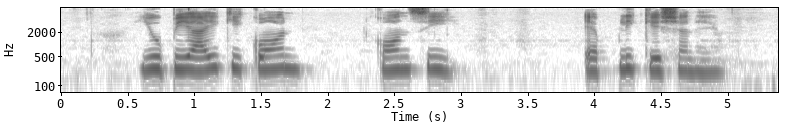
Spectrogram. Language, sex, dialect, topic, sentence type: Hindi, female, Kanauji Braj Bhasha, banking, question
